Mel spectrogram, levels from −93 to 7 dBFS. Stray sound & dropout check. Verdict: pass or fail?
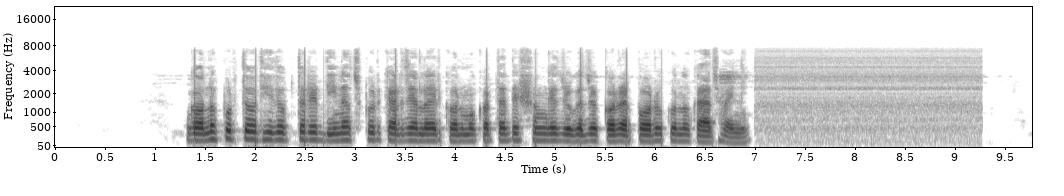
pass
